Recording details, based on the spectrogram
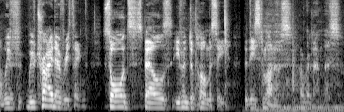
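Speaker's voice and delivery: steady, unflappable, stoic guard captain voice. Voicing a guard captain keeping order amid chaos: stoic guard captain voice. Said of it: "a stoic, uh, red guard".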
